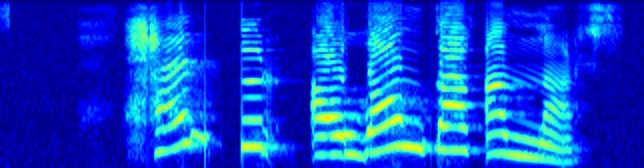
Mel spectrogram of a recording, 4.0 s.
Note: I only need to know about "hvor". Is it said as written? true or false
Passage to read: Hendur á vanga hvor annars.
false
